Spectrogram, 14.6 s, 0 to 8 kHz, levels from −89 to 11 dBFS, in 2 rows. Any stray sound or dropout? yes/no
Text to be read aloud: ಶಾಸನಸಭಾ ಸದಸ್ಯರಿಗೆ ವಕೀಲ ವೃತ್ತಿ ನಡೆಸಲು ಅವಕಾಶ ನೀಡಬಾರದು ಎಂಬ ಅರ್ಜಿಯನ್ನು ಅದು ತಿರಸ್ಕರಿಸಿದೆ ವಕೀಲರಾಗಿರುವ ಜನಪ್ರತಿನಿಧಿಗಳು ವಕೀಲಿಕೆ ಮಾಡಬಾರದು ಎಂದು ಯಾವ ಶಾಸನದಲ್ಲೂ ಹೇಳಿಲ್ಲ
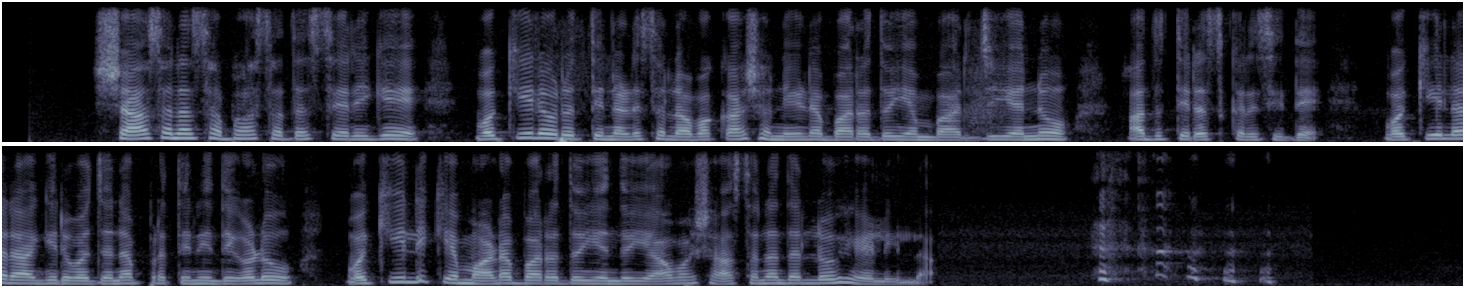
yes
